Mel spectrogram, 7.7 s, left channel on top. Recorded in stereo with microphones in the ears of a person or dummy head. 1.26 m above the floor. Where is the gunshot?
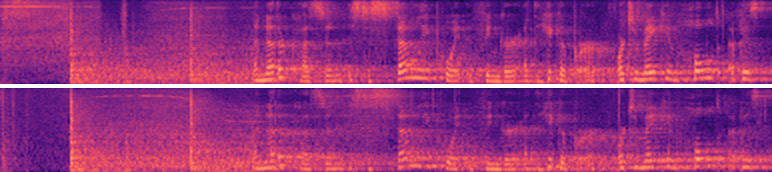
15° right (ahead or behind), 1.4 m.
